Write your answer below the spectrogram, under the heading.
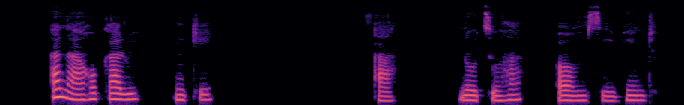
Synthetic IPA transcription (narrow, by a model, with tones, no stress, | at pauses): a˦na˨a˨ɦʊ˦kʰa˦ɾi˦ | ŋ̩˨kʰe˦ | a˨ | no˨tu˨ɦa˦ | ɔ˦m̩˦se˨bi˦n̩˦du̥˨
